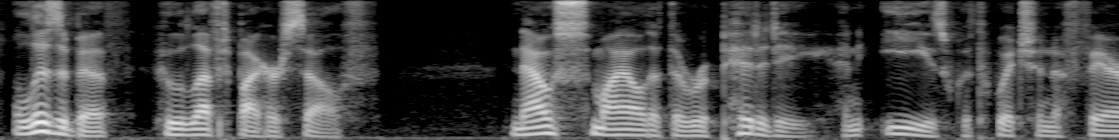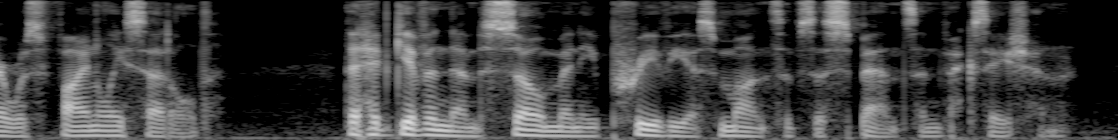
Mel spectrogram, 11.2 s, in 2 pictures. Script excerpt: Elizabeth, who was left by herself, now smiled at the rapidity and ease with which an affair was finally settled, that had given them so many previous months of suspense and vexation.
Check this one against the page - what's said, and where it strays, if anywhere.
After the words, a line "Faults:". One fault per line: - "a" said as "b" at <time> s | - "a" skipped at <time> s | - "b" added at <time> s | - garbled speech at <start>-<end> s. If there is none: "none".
Elizabeth, who left by herself, now smiled at the rapidity and ease with which an affair was finally settled, that had given them so many previous months of suspense and vexation.
Faults:
- "was" skipped at 0.9 s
